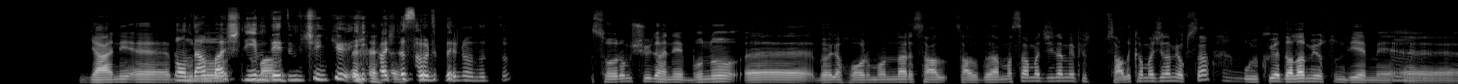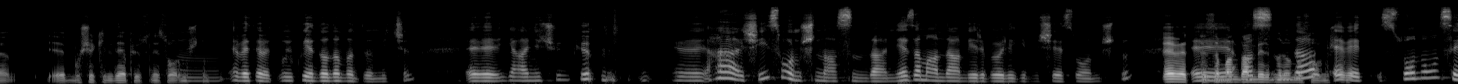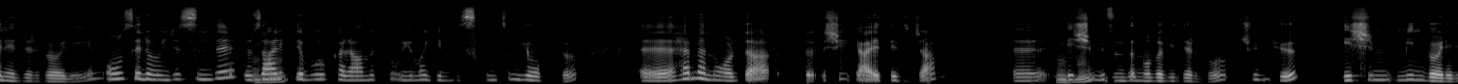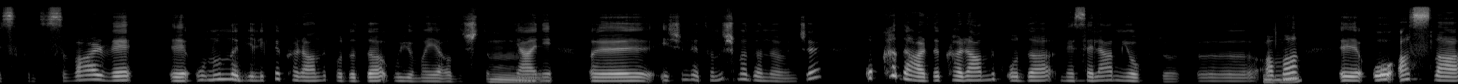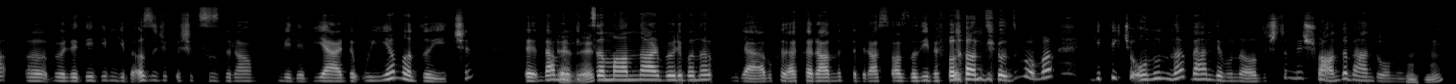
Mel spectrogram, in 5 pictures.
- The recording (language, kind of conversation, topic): Turkish, podcast, Uyku rutinini nasıl düzenliyorsun ve hangi alışkanlık senin için işe yaradı?
- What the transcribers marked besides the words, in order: other background noise; chuckle; throat clearing; other noise; "eşimin" said as "eşimmin"; tapping; put-on voice: "Ya, bu kadar karanlık da biraz fazla değil mi?"; laughing while speaking: "falan diyordum"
